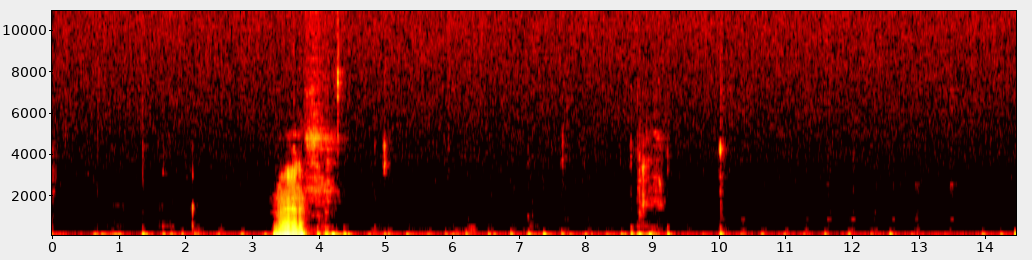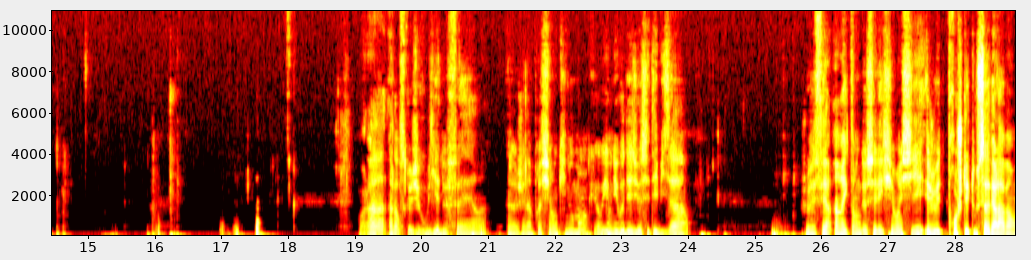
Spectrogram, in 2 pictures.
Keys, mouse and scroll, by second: 0.2 shift+middle click, 0.6 click, 1.7 shift+click, 2.1 shift+click, 2.4 shift+click, 3.0 shift+click, 3.3 shift+click, 3.5 shift+click, 4.7 shift+click, 5.8 shift+click, 6.4 shift+click, 6.7 shift+click, 7.1-8.3 shift+drag, 8.5 shift+click, 9.4-11.5 shift+drag, 11.6 shift+click, 12.3 shift+click, 13.3 shift+click, 13.9 shift+click, 14.7 shift+middle click, 16.2 shift+F1, 16.5 shift+middle click, 17.2 click, 18.5 click, 18.8 middle click, 19.0 click, 19.4-21.4 middle drag, 21.4 ctrl+KP_5, 22.8 ctrl+KP_5, 24.2 KP_Subtract, 24.8 middle click, 25.5 F1, 25.8-26.9 drag, 28.5 click.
